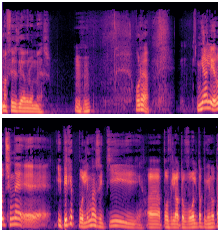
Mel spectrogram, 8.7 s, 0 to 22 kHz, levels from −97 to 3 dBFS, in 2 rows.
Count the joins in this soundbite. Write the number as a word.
two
